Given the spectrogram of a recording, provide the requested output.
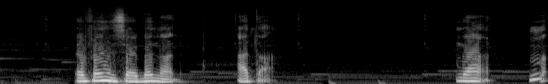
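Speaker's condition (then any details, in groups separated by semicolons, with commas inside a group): Cerebral palsy; self-managing with exercises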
